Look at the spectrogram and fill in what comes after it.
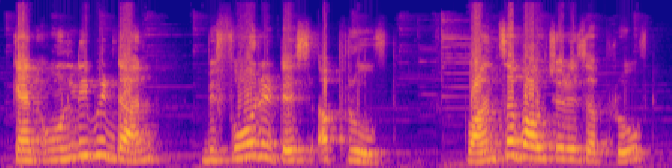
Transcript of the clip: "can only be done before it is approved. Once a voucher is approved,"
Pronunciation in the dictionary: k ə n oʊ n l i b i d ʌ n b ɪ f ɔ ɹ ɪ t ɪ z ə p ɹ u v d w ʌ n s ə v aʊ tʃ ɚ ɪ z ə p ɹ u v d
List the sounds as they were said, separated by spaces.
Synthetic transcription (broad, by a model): k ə n oʊ n l i b i d ʌ n b ɪ f ɔ ɹ ɪ t ɪ z ə p ɹ u v d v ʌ n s ə b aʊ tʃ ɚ ɪ z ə p ɹ u v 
